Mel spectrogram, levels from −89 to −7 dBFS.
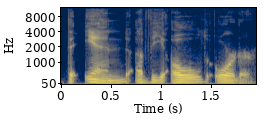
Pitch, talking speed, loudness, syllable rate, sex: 100 Hz, 185 wpm, -19 LUFS, 4.1 syllables/s, male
